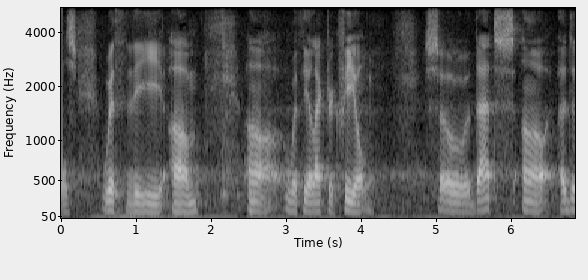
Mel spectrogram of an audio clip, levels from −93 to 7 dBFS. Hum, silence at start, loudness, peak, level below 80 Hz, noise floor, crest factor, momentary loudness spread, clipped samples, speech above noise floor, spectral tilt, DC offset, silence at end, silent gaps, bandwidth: none; 0 s; -26 LUFS; -8 dBFS; -54 dBFS; -48 dBFS; 18 dB; 16 LU; under 0.1%; 21 dB; -6 dB/octave; under 0.1%; 0 s; none; 5.4 kHz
